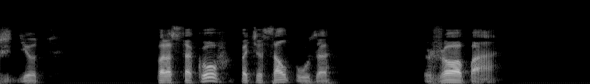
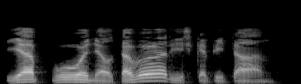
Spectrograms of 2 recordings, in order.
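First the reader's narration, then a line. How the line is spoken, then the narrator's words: Deep bass. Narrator (Russian): басил Леха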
